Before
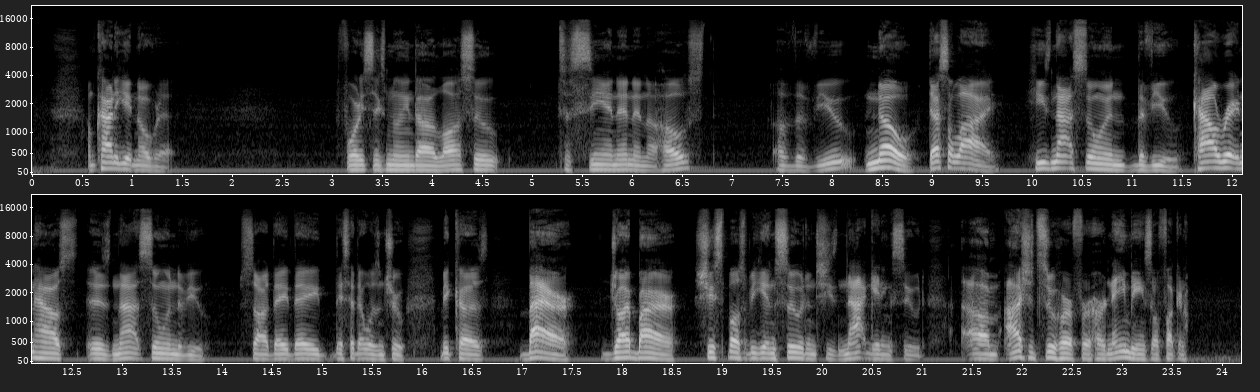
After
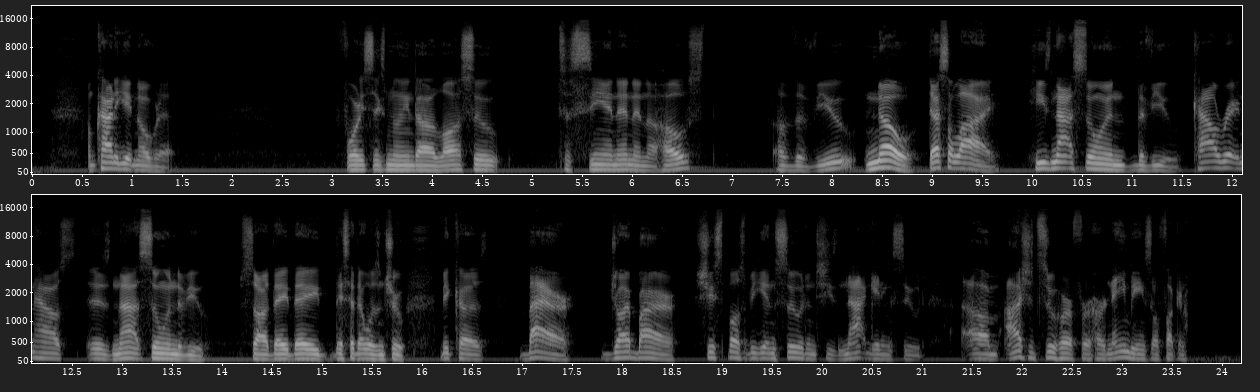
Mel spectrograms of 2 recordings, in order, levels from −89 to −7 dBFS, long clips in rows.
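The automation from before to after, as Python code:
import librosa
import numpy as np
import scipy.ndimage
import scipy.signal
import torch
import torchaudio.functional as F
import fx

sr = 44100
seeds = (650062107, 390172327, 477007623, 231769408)

y = fx.gain(x, sr, db=fx.line((10.91, -11.0), (11.42, -18.0), (12.58, -18.0), (13.11, -9.0), (15.68, -9.0), (16.55, -17.0)))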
